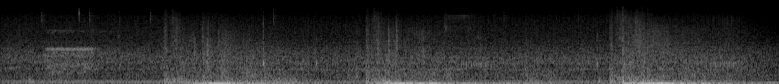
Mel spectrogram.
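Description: Cannon blasts in GTA V: three heavy booming bursts, each with a rumbling tail, spaced a couple of seconds apart over a low, steady background hum.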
